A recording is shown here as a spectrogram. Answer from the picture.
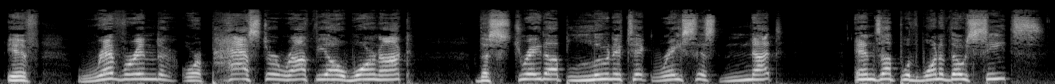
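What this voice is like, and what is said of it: Shouting, raised radio voice. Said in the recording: “I don't normally shout my radio show. I like to talk to you, but I'm shouting a little bit right now”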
